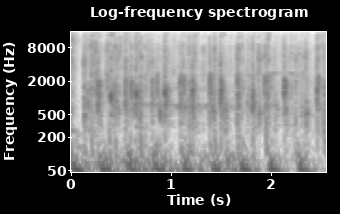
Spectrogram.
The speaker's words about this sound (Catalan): Un aplaudiment.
